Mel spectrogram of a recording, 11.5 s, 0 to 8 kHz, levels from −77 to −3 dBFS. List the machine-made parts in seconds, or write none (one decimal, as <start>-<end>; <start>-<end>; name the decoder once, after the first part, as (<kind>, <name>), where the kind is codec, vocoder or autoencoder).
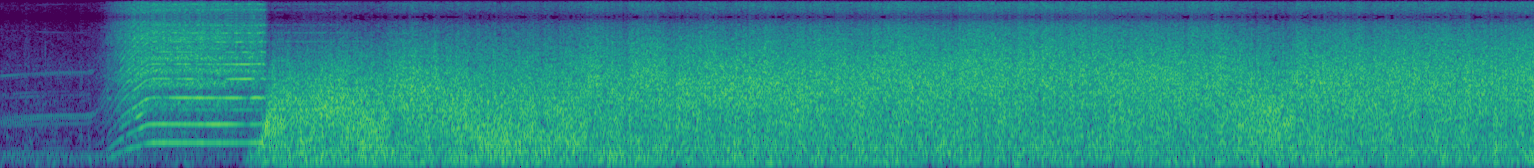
none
